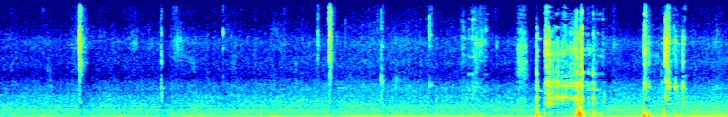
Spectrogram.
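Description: Spoon and fork clinking against a plate, with a quick run of clinks about five and a half seconds in and a few more near the end. Scattered light clicks of eating come before them.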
